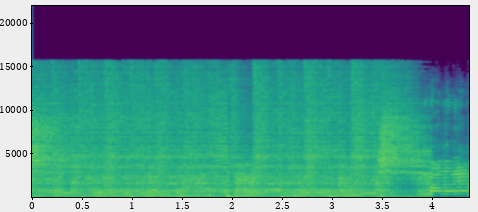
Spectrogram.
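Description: Live rock band playing loud, with drum kit and electric guitar; the full band comes in suddenly at the start and keeps a steady beat.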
